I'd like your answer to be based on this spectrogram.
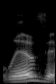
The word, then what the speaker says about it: Liv: I think you pronounce it Liv. Is that correct, guys? L-I-V? – That's accurate.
